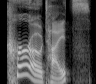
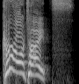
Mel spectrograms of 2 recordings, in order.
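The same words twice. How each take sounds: First: It is said in a flat reading voice. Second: It is said excitedly, like an exclamation.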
